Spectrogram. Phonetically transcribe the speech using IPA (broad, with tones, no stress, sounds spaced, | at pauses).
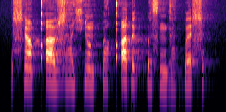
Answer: ɬ ə̃˨˦ qʼ ɨ˨ u̯ ɮ a̤˦ ç õ˨ k͡p ə̤˦ qʼ ə˦˨ ɗ ə˦ k͡p ə̤˨ s ŋ ɡ a̤˨ k͡p ə˦ ɬ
